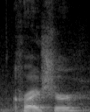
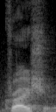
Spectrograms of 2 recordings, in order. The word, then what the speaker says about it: Kreischer: Kreischer? Kreischer.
